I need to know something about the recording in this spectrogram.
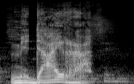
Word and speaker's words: Madeira: Or as the locals say it, Medaira.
